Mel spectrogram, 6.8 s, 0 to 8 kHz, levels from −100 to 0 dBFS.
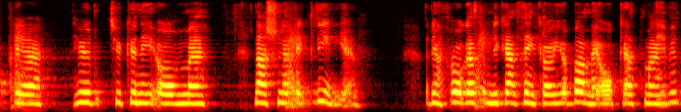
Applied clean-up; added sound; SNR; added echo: neural mask model DeepFilterNet 3.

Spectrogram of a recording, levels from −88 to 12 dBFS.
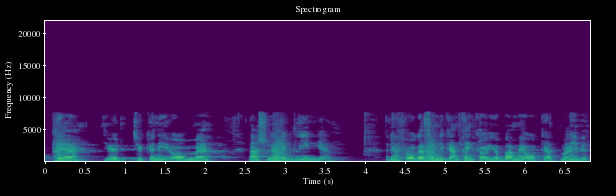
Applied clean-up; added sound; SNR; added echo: classical method WPE with log-MMSE.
